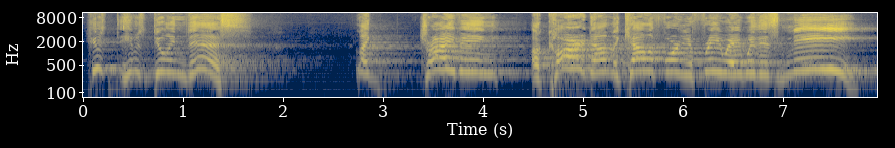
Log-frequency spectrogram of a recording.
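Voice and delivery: loud, high and amazed; excited shout. Real, not acted. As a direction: shout it out in disbelief.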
